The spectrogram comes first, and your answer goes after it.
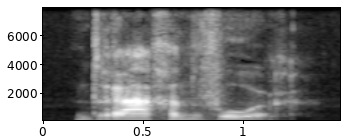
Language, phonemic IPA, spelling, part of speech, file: Dutch, /ˈdraɣə(n) ˈvor/, dragen voor, verb, Nl-dragen voor.ogg
- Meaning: inflection of voordragen: 1. plural present indicative 2. plural present subjunctive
